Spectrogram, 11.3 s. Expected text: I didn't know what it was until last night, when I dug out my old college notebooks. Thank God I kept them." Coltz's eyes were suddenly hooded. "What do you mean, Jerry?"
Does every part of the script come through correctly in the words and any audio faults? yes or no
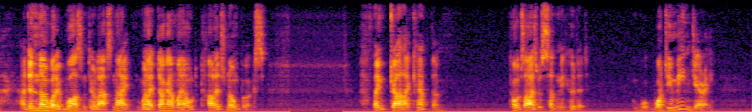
yes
